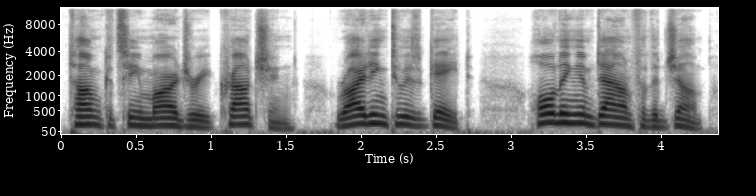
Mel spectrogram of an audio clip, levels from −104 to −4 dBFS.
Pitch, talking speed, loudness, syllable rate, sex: 155 Hz, 205 wpm, -18 LUFS, 5.4 syllables/s, male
